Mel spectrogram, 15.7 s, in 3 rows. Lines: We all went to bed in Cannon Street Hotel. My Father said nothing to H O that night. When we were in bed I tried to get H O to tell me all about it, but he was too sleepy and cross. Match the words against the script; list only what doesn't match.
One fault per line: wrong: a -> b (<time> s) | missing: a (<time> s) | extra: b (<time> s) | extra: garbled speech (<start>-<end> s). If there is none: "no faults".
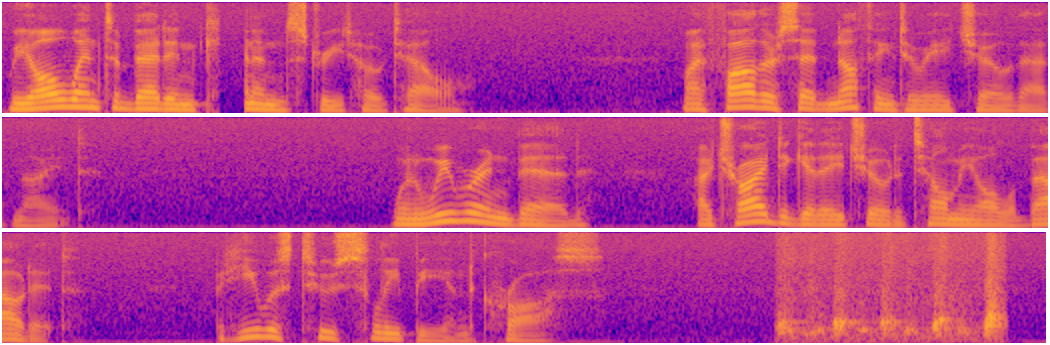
no faults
